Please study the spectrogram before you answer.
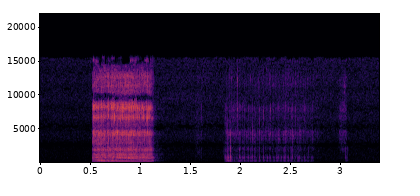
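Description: An English Bulldog snores with a loud, rasping inhale followed by a softer, fluttering exhale.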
